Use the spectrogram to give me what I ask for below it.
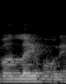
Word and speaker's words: UNLBLD: Yeah, that's our collective, Unlabeled, and it's spelled UNLBLD,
